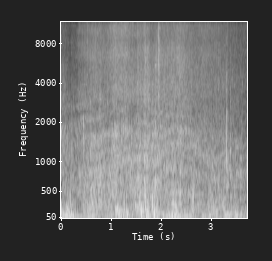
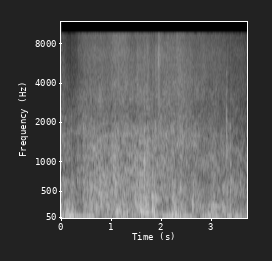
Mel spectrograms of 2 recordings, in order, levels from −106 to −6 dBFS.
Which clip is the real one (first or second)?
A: first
